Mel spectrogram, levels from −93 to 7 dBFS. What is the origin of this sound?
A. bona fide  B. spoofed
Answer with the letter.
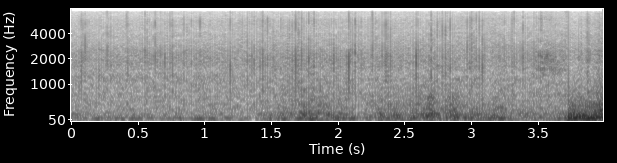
B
